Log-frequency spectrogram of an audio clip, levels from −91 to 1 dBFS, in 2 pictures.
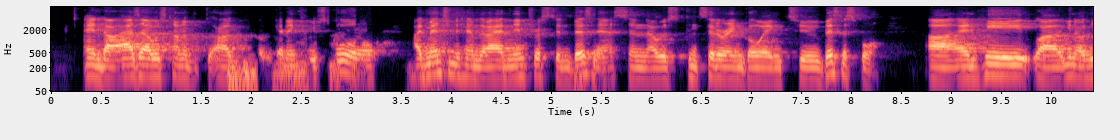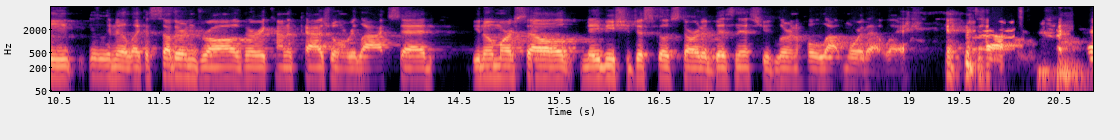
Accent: American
